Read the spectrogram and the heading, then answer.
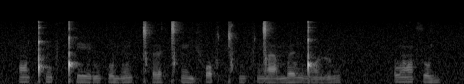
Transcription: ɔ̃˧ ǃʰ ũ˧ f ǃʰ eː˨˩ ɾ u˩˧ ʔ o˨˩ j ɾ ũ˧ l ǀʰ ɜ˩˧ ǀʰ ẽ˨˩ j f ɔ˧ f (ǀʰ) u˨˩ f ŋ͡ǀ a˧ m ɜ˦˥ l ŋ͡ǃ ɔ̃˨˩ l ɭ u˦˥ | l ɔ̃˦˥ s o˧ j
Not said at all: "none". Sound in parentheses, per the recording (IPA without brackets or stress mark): ǀʰ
